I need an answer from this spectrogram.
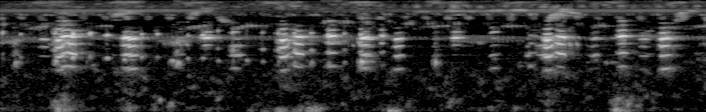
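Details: Frogs in a Thai swamp ahead of sunset give clustered bursts of crackling, rattly high notes, groups repeating roughly every second or so, backed by a continuous thin whine.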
